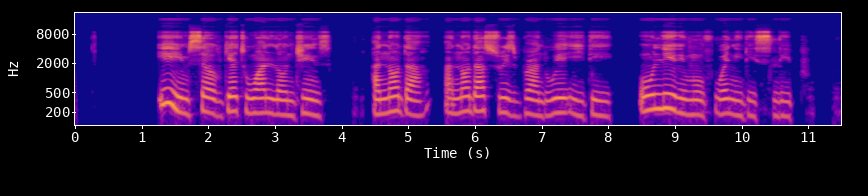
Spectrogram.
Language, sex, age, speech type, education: Nigerian Pidgin, female, 15-29, spontaneous, tertiary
